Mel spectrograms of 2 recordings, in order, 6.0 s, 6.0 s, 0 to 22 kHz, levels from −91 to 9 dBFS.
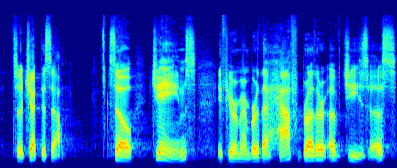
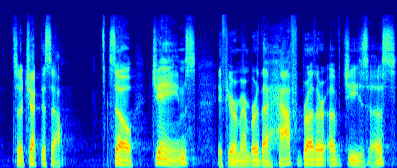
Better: second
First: thin; very; fading below 300 Hz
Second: none

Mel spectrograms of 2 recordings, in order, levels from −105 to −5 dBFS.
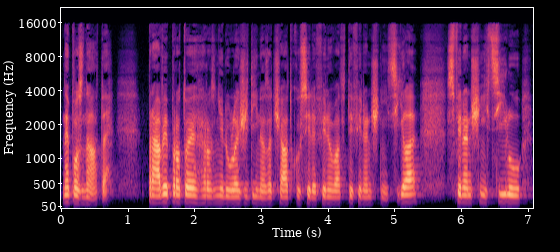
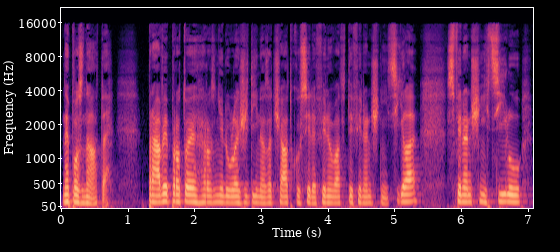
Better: second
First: thin; somewhat; fading below 300 Hz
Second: none

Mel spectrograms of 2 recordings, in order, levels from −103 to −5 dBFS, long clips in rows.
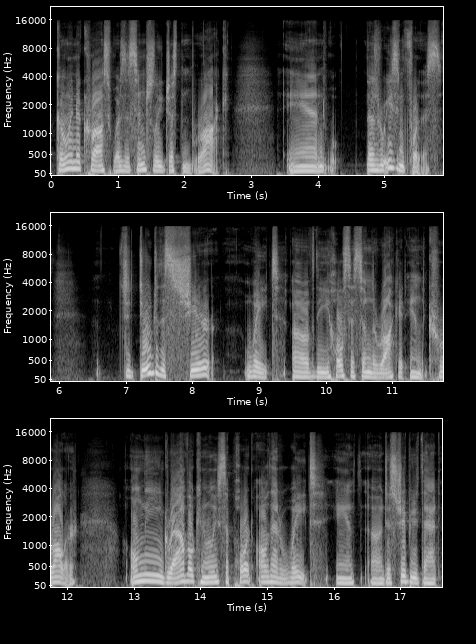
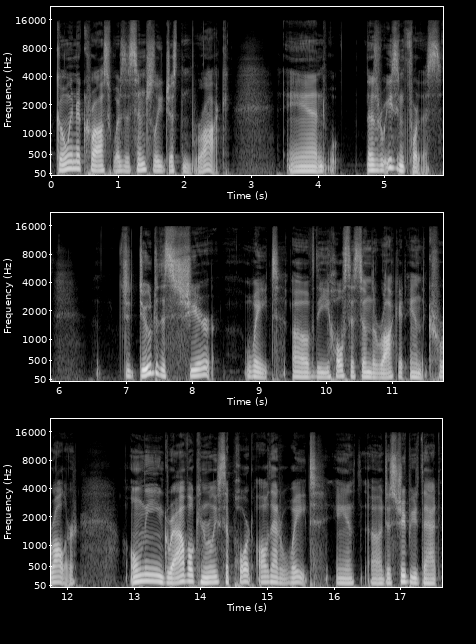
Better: second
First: distortion; heavy; 6 dB below the speech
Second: none

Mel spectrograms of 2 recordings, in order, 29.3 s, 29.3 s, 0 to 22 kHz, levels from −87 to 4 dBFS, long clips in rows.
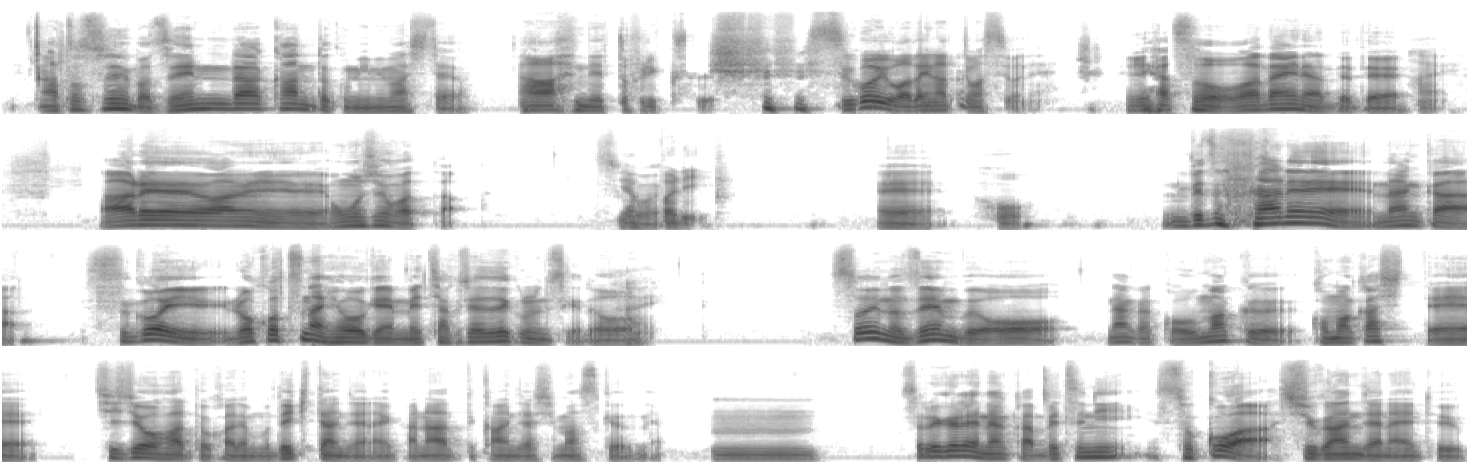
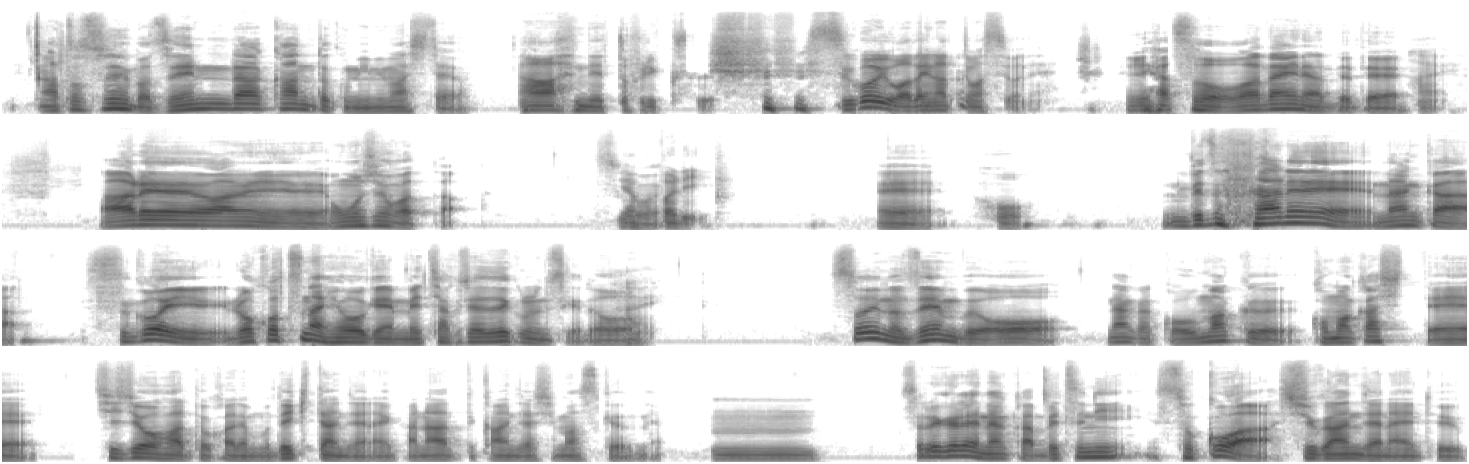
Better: neither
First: none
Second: none

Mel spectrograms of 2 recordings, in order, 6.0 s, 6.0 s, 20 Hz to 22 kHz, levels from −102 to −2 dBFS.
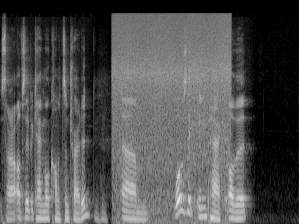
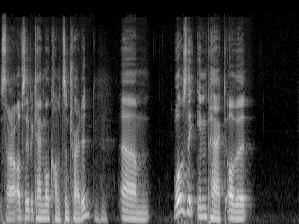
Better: second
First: hiss; loud; from 2 to 4.5 s; 2 dB below the speech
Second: none

